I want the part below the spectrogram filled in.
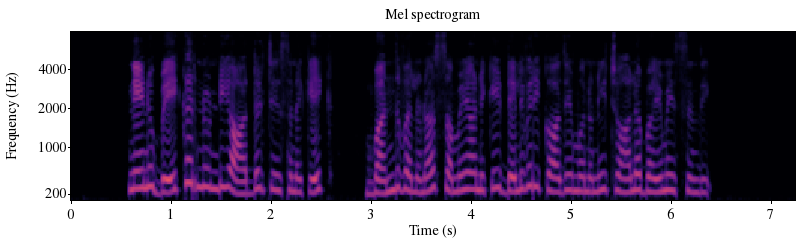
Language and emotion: Telugu, fearful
